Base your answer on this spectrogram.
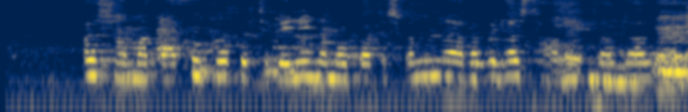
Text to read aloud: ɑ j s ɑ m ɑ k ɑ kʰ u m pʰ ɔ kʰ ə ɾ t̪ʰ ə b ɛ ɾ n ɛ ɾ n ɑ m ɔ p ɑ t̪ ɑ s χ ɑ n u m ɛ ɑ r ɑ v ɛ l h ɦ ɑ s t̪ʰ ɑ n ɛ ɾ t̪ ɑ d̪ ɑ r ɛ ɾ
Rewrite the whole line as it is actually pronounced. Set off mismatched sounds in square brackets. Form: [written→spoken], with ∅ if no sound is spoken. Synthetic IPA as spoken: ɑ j s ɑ m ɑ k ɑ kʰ u m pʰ ɔ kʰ ə ɾ t̪ʰ ə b ɛ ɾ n ɛ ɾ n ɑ m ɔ p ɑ t̪ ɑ s χ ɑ n u m ɛ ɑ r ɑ v ɛ l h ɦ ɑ s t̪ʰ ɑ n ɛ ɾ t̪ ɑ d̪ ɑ [r→l] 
